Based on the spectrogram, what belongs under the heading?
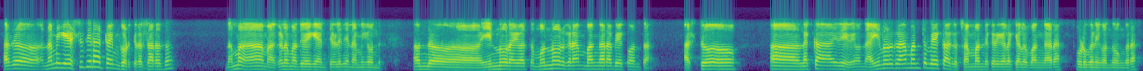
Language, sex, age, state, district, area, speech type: Kannada, male, 60+, Karnataka, Dakshina Kannada, rural, conversation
